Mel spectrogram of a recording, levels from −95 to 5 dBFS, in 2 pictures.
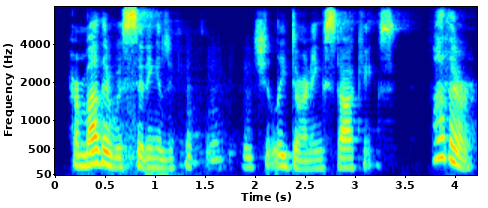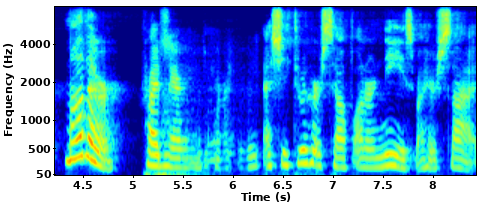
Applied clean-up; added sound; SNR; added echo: neural mask model DeepFilterNet 3.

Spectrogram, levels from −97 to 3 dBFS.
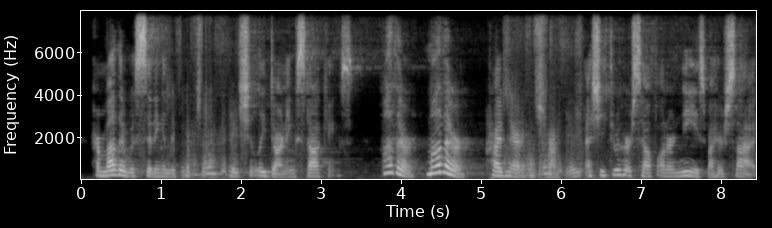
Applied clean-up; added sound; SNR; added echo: neural separator model SepFormer DNS4.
